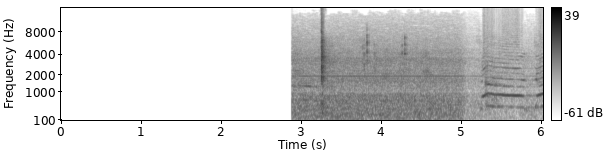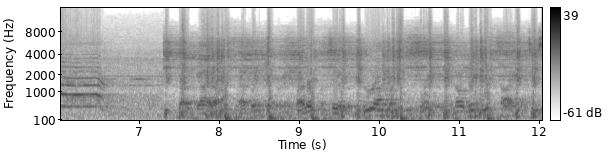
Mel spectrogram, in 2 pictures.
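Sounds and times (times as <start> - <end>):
outdoor rush of noise: 2.9 - 12.0
drill instructor calling command: 5.2 - 6.8
marching band drums: 7.3 - 12.0.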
